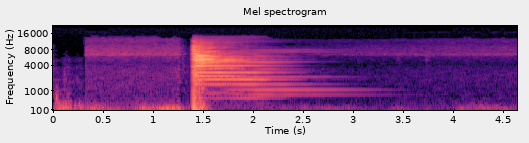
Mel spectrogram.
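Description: A 30-30 rifle round strikes a Minuteman steel armor plate with one sharp, loud metallic clang that rings on and slowly fades over a few seconds.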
